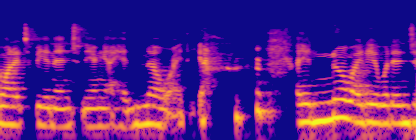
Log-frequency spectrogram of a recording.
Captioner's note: chuckles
